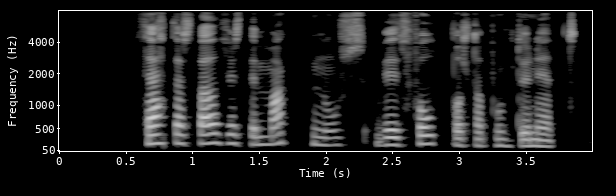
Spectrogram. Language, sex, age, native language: Icelandic, female, 30-39, Icelandic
